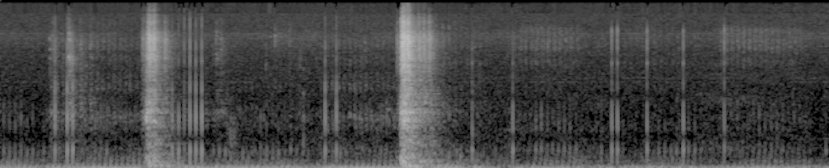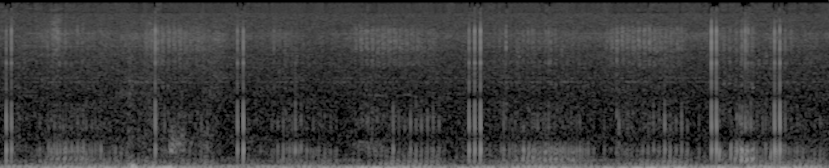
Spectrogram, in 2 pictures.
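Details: Purring domestic cat, a soft low continuous rumble under two loud knocking thumps near the start and scattered faint clicks.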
